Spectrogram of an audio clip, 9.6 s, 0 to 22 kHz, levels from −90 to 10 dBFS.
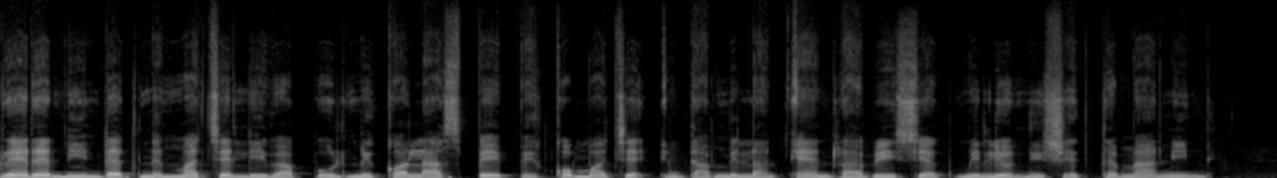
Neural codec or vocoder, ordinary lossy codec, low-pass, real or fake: codec, 44.1 kHz, 7.8 kbps, Pupu-Codec; none; none; fake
